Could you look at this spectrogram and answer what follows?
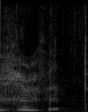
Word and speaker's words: Hierophant: The Hierophant is how you say it.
